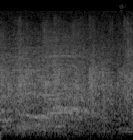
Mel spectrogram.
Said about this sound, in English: Can you clap your hands and can somebody shout hallelujah?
